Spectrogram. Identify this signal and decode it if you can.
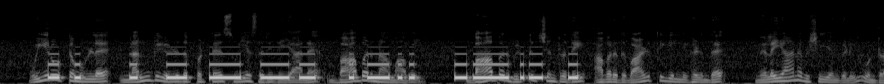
Beeps of irregular length, with speech in Tamil. There is no code.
